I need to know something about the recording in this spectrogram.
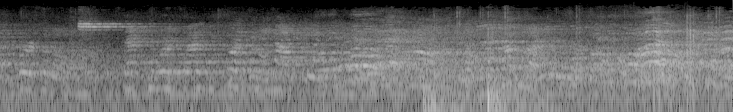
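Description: Young women shout and call out across a large echoing gym.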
